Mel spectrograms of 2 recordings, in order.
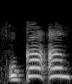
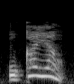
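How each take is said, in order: First: The i sound drops, giving o-ka-an. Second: The word is said in full as o-ka-i-an.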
